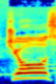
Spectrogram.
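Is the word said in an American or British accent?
British. The word is said in a British accent.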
